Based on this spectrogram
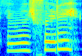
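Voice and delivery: very high squeaky giggle at its own joke; high voice laughing. Retold or imitated. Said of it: "this is my voice that I use to calm myself down".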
